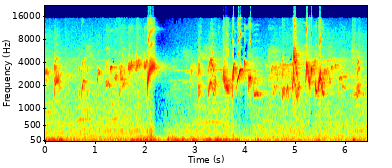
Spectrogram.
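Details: Red-whiskered bulbul singing while stirred up to compete: loud, lively run of warbled and chirped notes, quick rising and falling whistles packed into rapid phrases broken by brief pauses, over a low background rumble.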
